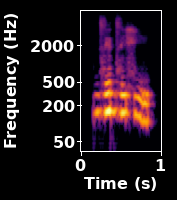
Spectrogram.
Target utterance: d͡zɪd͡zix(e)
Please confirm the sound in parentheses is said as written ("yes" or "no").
no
